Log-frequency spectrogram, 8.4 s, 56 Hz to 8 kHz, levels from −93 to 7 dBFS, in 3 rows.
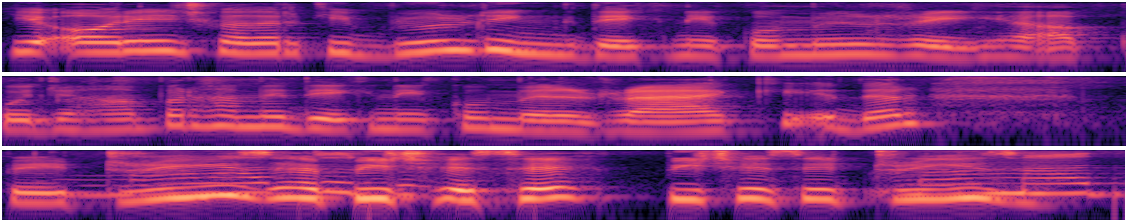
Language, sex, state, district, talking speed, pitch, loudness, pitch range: Hindi, female, Bihar, Patna, 190 wpm, 230 Hz, -18 LUFS, 185-260 Hz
